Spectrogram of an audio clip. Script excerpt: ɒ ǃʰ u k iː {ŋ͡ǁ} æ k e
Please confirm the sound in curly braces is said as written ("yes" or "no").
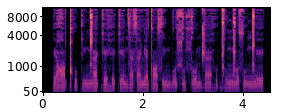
yes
